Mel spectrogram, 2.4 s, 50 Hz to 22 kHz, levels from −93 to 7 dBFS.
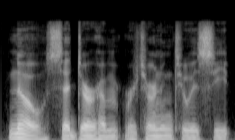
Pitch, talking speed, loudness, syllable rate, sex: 90 Hz, 180 wpm, -18 LUFS, 4.7 syllables/s, male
